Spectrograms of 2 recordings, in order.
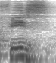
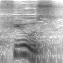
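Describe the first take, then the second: First: The vowel is an 'ee' sound. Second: The vowel is a 'you' sound. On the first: The speaker calls it wrong. "but not fees" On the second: The speaker calls it right. "fuse, but not fees"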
